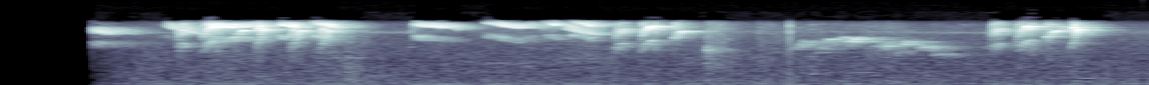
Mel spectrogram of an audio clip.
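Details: After a moment of silence, a sunbird (kolibri) launches into relentless song: shrill, rapid twittering chirps, a pause, then further high trills and downslurred squeaks.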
